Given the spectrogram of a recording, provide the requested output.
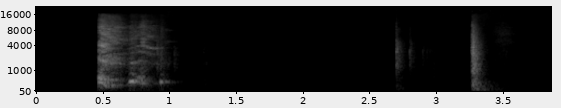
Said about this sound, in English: I hate when that happens too. You gotta cough. You can't itch.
